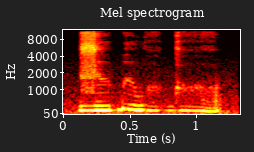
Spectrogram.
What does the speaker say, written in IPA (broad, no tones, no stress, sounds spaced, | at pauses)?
z ɯ ɓ ɯ w ɔ̤ ɡ ɔ̤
